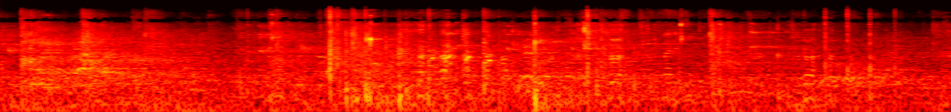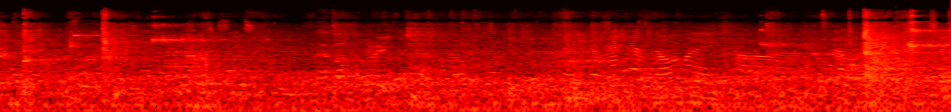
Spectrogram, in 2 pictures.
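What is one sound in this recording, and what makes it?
Voices of young men chatter in a large echoing hall.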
